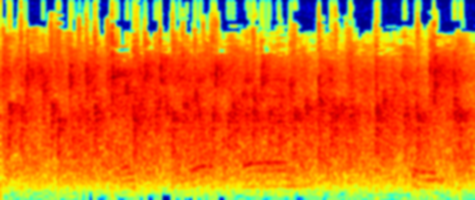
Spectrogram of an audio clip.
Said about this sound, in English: So, round of applause there.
